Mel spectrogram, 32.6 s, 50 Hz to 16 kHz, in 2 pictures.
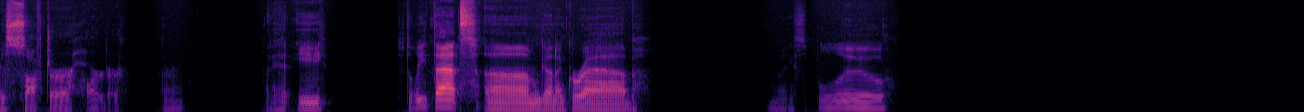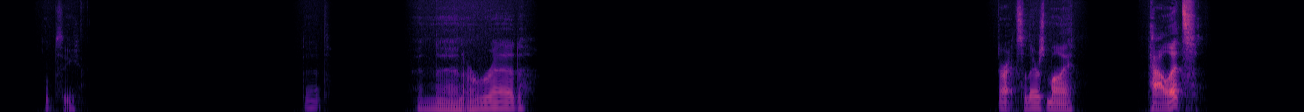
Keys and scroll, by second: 2.8 e, 4.6 super+d, 15.7 b, 17.3 super+z, 18.5 [, 18.6 [.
